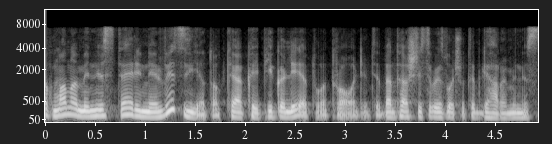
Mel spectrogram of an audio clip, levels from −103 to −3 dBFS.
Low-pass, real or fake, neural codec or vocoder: 7.2 kHz; fake; codec, 16 kHz, 2 kbps, FunCodec, trained on Chinese and English, 25 frames a second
